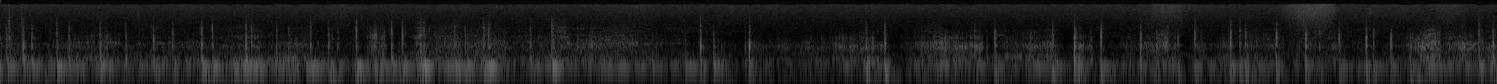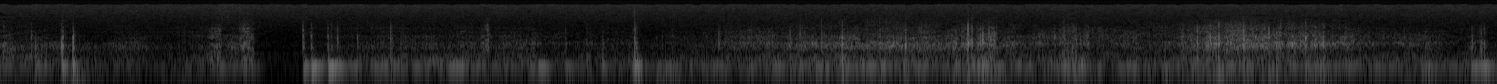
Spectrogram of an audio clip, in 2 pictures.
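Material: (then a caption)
Faux leather. Long nails tap the top edge and cover of a brown, leather-look book with an embossed floral cover, held against a microphone. The result is a dense run of quick, muffled low thumps over a deep rumbling bed, with almost nothing in the treble. A brief drop in sound near nine seconds is followed by a louder tap.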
